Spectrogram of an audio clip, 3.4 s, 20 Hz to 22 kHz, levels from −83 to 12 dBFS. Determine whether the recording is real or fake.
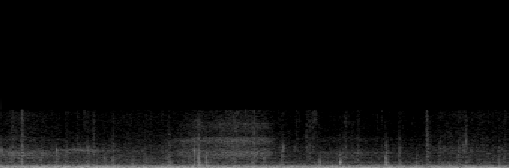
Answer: real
